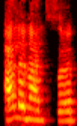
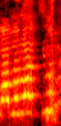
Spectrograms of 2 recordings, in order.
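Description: First: Said in the usual way. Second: High, disbelieving repeat of "Alan Hansen"; "Alan Hansen" thrown back sky-high and louder; incredulous echo. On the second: Retold or imitated. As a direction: squeak the name back in disbelief.

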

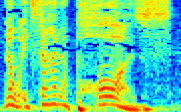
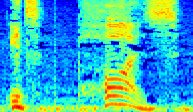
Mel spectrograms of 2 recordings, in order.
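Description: First: "not" hit hard, whole line slow and higher; stress on not. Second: "pause" said plainly and falling, like paws; plain correction. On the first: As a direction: punch "not" in a slow, raised correction. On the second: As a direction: drop "pause" flatly to finish the correction. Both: Shown as a demonstration.

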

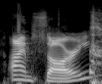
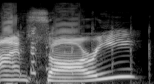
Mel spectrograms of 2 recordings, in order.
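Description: First: Quick, loud, higher indignant "sorry?" with a rise; angry apology. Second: Very loud, much higher, very slow "I'm sorry?" with a rise; furious drawn-out apology. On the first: A mad person apologizing with a quick, loud, rising "sorry?". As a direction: snap out "I'm sorry?" as a rising challenge. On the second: A mad person apologizing with a slow, very loud, rising "sorry?". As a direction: stretch out "sorry" as a seething challenge. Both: Acted. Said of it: "ever been so mad that you start apologizing".

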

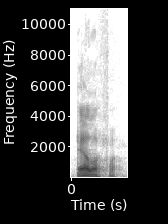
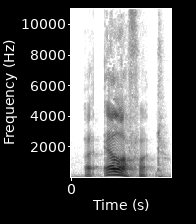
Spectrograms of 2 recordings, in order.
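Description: First: "elephant" said low and soft; musing repeat. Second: "elephant" stated firmly, falling at the end; emphatic repeat. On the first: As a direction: try out "elephant" quietly, mulling it over. Retold listener mulls the new name. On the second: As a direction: repeat "elephant" as if it were obvious. Retold namer repeats the odd name. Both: Retold or imitated.

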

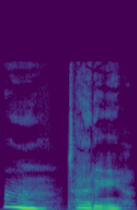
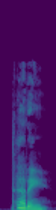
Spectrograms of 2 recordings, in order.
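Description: First: Slow, drawn-out flirty coo. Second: Said in the usual way. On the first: Acted. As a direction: coo his name, teasing.

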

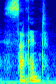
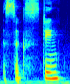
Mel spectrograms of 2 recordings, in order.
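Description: First: "Succinct" said softly as "suh-SINKT"; corrected pronunciation. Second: "succinct" garbled as "SIX-tinkt"; stumbled mispronunciation. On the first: Reader correcting a hard word, softly sounded "Succinct". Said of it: "S U C C I N T". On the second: Reader stumbling on a hard word, "succinct" garbled. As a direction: trip over "succinct", saying it like "sick-stinked". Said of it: "that was what?". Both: Real, not acted.

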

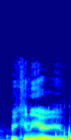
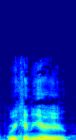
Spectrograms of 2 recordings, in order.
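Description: Both takes have the same delivery.

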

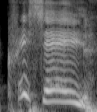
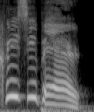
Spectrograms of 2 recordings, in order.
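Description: First: High, loud gleeful yell; excited shout. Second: High, loud joking yell; excited shout. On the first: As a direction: shout it with glee. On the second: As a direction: call it out with glee. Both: Real, not acted.

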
